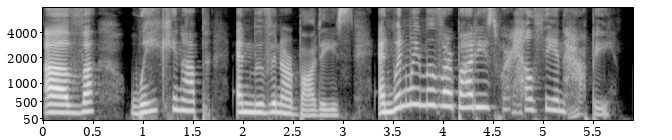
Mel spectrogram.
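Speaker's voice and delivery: put-on posh lady's British Irish accent. Co-host laying out the family schedule, in a posh british irish lady accent. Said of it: "It was a very posh British Irish lady".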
